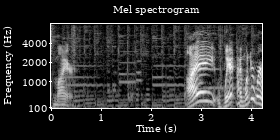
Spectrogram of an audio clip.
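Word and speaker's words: Meijer: Oh, Meyer. It's pronounced Meyer.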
